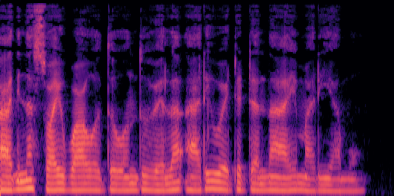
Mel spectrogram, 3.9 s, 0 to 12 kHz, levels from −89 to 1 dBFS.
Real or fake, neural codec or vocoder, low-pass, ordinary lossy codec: real; none; 10.8 kHz; MP3, 96 kbps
